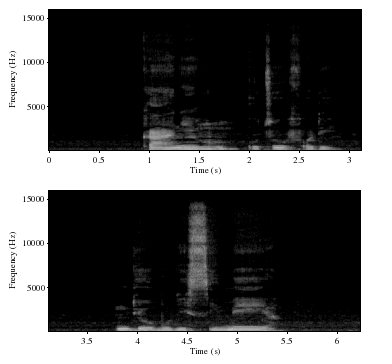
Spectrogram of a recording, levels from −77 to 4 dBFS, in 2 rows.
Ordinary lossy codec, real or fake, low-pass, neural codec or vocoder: none; real; 14.4 kHz; none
